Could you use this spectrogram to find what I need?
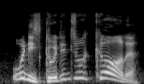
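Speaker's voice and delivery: high, squeaky commentator impression; John Hindhaugh impression. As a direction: pitch it way up like a bad impression. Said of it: "That sounds nothing like him".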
